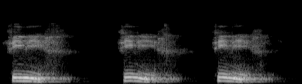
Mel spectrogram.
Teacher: se va a cerrar tanto como se puede con las vocales y no va a haber labialización. La vocal I del español.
